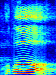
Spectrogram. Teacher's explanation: Huruf ra juga dibaca secara tafkhim karena harokatnya di atas, maka ro-nya tebal. Ro, penuhin rongga mulutnya ya.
